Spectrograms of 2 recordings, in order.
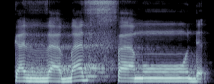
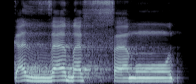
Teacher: Cara membacanya meleburkan huruf ta dengan huruf sa. Sehingga yang terdengar hanya bunyi huruf sa.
